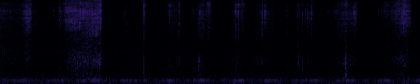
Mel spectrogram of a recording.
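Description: Nails scratch and fingers rub across the plastic sequins on the green side of a stuffed sequin pillow. The result is quiet, rasping bursts of scratching with brief bright clicks, over a steady low hum.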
